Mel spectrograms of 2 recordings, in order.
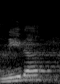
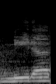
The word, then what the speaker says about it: Meta: name uh some Scholars refer to her as ma others as meta I'm going to go with MAA that's the pronunciation they use in the PBS documentary about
